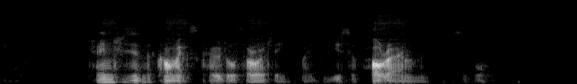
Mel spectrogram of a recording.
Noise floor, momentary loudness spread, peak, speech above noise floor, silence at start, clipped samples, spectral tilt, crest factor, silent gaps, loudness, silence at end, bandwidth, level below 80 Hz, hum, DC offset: -88 dBFS; 28 LU; -2 dBFS; 63 dB; 0.95 s; under 0.1%; -7.5 dB/octave; 24 dB; none; -24 LUFS; 1.65 s; 11 kHz; -66 dBFS; none; under 0.1%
